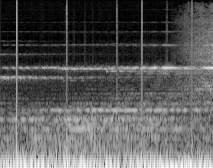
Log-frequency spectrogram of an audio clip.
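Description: Ambient horror-film score: held electronic tones over a deep low rumble, pierced by sharp ticks every half second to a second.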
